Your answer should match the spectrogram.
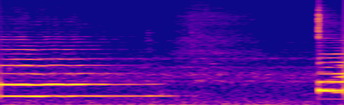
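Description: Shakuhachi holding one long, steady note that fades out a little over a second in, followed by a quiet pause.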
